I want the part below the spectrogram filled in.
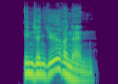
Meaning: plural of Ingenieurin
- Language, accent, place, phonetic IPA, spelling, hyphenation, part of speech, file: German, Germany, Berlin, [ɪnʒenˈjøːʁɪnən], Ingenieurinnen, In‧ge‧ni‧eu‧rin‧nen, noun, De-Ingenieurinnen.ogg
